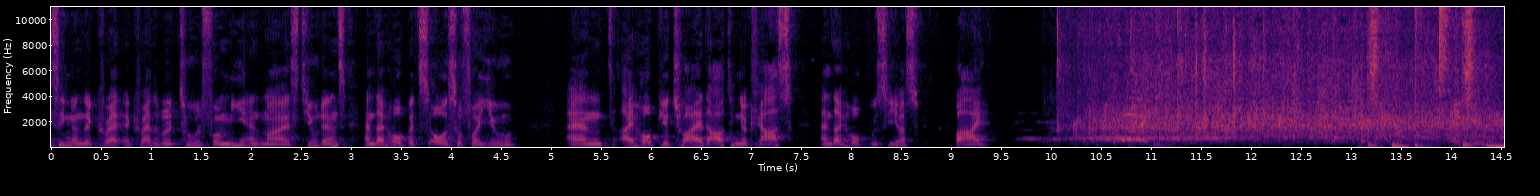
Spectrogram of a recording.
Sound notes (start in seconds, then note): 9.7 audience cheers; 10.0 audience applauds; 12.9 upbeat music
